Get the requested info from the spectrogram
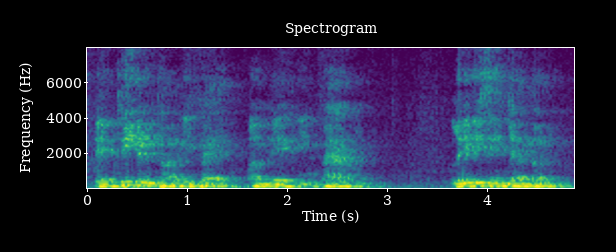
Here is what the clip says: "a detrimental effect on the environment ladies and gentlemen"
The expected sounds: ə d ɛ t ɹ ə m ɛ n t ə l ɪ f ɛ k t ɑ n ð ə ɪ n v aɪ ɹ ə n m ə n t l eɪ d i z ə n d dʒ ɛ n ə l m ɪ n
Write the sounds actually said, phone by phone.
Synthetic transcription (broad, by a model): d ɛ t ə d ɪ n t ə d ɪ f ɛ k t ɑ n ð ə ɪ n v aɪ ə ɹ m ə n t l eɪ d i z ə n dʒ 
